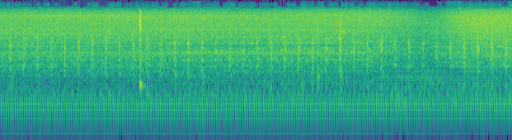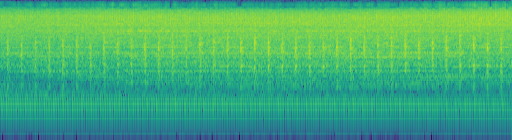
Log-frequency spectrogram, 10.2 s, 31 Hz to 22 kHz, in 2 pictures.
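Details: Mitsubishi Evo 8, just bought: a steady, quick knock of three or four beats a second over the idle. The previous owner said it is the clutch release bearing; unconfirmed.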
